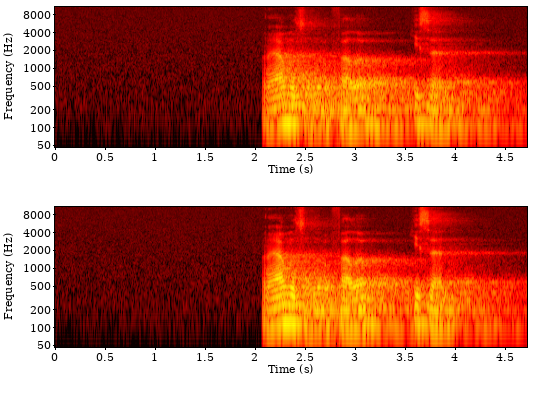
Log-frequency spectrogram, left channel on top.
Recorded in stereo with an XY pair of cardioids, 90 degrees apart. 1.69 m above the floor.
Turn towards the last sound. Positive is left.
turn(degrees=-30)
